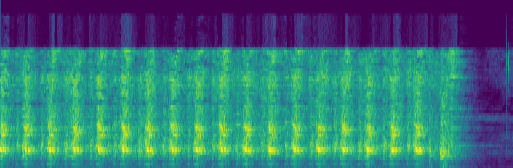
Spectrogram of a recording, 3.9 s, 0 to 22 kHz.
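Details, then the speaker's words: GY6 50cc scooter/mini sport bike with newly fitted carburetor: engine spins about 160 times a minute, coughing but never catching; carburetor bowl has no fuel yet, no start. "it says it's going to take a minute carver hasn't had any gas"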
